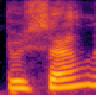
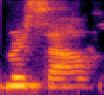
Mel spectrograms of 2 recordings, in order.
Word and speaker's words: Brüssel: Brousel. It's actually in Germany they say Brussel. Oh, like almost like Brussels sprout.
